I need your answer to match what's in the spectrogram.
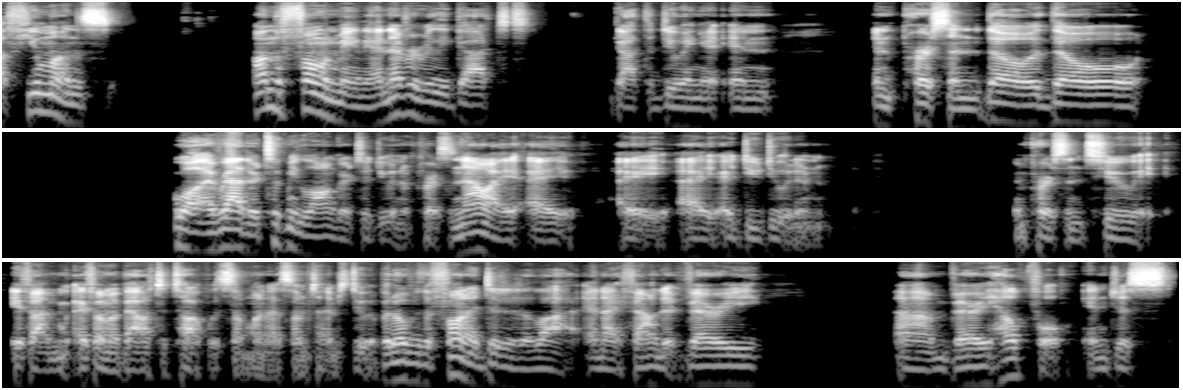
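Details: Adult man who stutters, real, who had about four months of speech therapy including practice telling people he stutters; stuttering.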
